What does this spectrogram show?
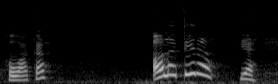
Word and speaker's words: Oaxaca: Oaxaca? Oh, Latina. Yeah, Oaxaca.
